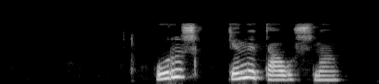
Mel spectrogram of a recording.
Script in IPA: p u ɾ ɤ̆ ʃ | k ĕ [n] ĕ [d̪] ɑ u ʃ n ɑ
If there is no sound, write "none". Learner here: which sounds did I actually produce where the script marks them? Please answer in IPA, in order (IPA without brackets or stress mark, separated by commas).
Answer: n, t̪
